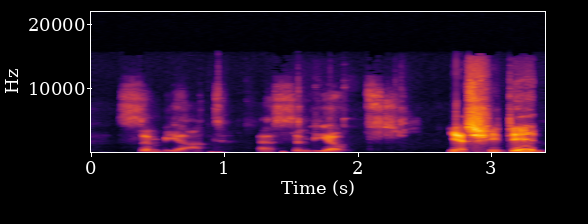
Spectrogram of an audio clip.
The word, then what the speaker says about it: symbiote: world knows that it's symbiote, not symbiotes. And how do we know it? Because one of the early 90s Spider-Man cartoons, when they introduced Venom, said symbiotes, and they made a whole point of pronouncing it that way.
